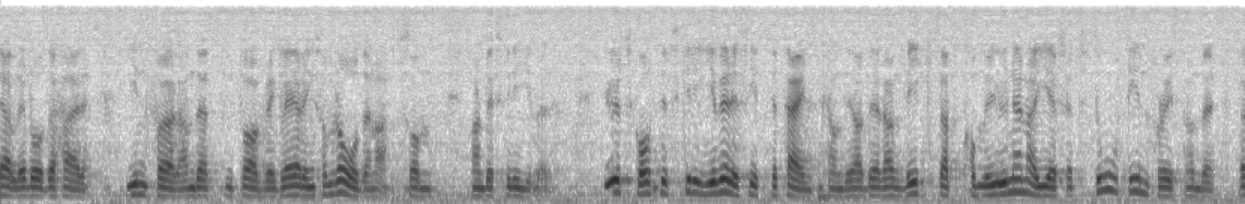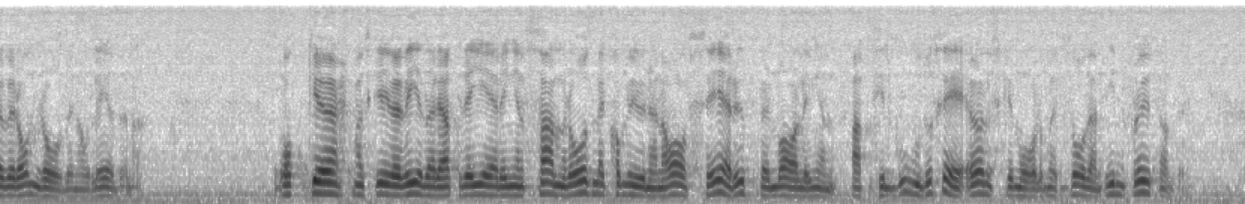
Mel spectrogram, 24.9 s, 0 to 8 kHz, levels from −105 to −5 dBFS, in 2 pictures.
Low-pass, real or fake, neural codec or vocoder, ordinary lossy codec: 7.2 kHz; fake; codec, 16 kHz, 4 kbps, FunCodec, trained on LibriTTS, 50 frames a second; none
